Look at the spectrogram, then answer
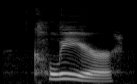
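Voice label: "clear", English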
